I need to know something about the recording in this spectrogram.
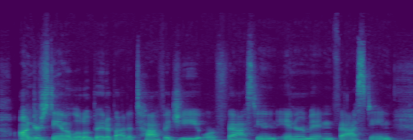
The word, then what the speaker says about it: autophagy: Um but this process when we go into fasting it's pronounced autophagy. The dyslexic in me says um autophasia.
